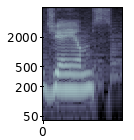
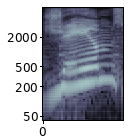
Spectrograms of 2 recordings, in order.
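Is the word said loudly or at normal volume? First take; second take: normal; loud. First: The word is said at normal volume. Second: The word is said much louder.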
